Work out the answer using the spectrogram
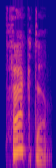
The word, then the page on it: factum: British English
